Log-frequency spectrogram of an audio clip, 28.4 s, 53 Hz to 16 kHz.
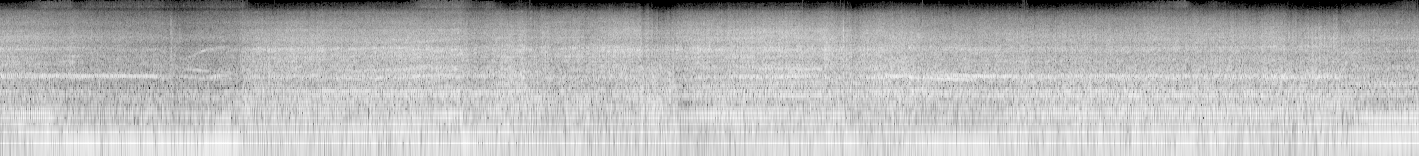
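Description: Yamaha XT1200ZE Super Ténéré's 1199 cc parallel-twin engine running at road speed, its note changing pitch several times with throttle and gears, over wind and road noise on a wet road.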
